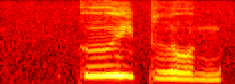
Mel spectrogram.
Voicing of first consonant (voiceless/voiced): voiceless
